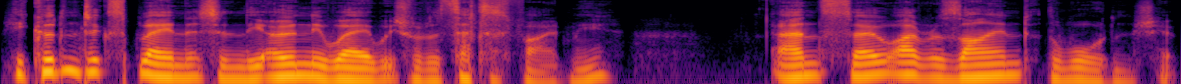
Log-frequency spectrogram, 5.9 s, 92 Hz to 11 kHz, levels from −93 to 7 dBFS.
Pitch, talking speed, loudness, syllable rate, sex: 130 Hz, 195 wpm, -19 LUFS, 5.5 syllables/s, male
